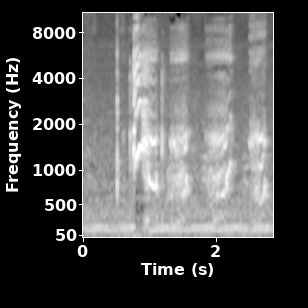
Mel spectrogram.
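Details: Six-week-old tri-color English bulldog puppy, one of three brothers, indoors, giving a string of high, wavering whimpering cries in four or five short bursts, the first loudest with a slight falling whine; a faint low hum sits underneath.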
